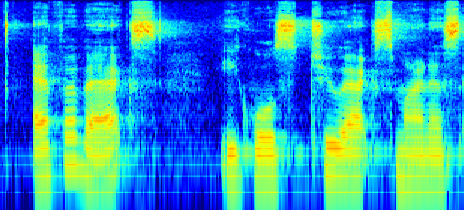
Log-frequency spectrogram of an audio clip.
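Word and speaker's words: f(x): So first of all, this right here, if you heard me say that, is pronounced f of x, which you should probably write down.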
